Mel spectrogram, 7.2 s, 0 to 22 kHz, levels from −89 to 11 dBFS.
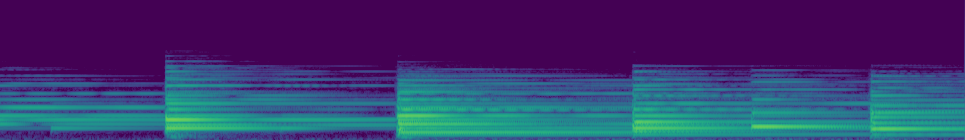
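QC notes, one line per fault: Nothing to flag on this music clip, no faults heard anywhere in it.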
